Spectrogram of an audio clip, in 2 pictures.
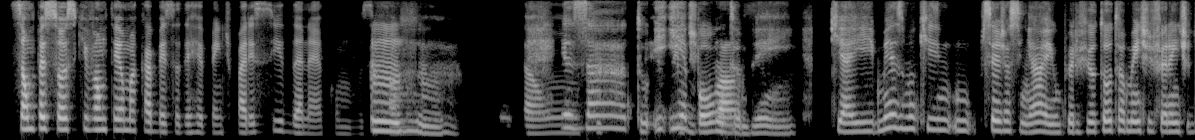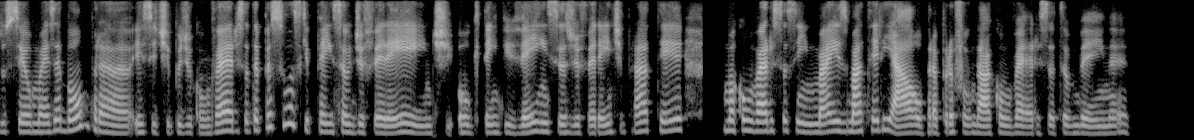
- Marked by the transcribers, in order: other background noise
- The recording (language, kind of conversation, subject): Portuguese, advice, Como posso superar a dificuldade de fazer amigos e construir uma nova rede de relacionamentos?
